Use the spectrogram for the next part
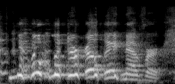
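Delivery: high, loud and laughing; laughing agreement. Real, not acted. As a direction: agree emphatically through real laughter. Agreeing while cracking up.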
